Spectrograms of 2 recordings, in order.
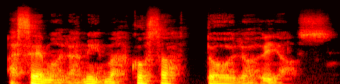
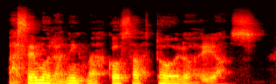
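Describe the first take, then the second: First: The sentence is spoken a little more slowly. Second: The sentence is spoken at normal conversational speed. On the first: "Un poco más lento" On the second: "Estoy hablando a una velocidad normal"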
